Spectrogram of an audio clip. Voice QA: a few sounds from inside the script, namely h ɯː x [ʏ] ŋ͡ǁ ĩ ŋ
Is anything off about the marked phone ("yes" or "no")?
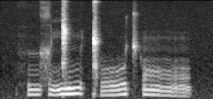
yes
